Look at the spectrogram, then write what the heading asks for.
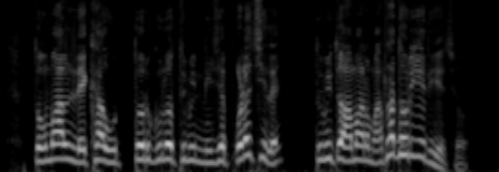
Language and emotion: Bengali, angry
